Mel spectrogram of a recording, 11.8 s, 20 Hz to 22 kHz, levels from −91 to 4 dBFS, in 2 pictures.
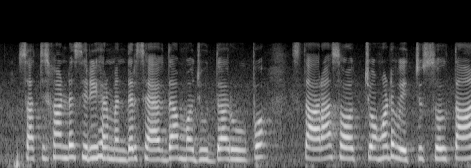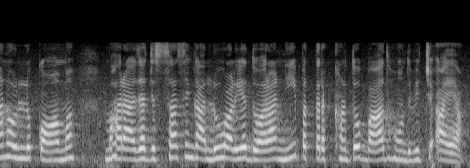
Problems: constant background noise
